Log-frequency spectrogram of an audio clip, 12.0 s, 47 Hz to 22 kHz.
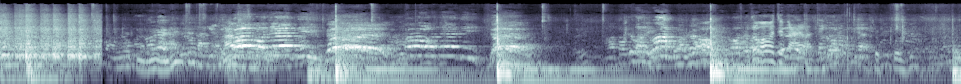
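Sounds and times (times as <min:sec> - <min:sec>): men shouting in unison: 0:02.8 - 0:06.7.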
